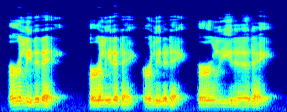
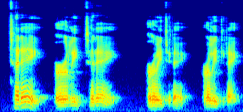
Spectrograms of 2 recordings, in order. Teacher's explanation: the t is between vowels so you can change to a d and say the day it's a fast D early today early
